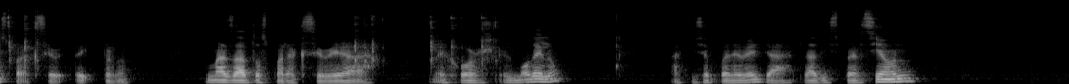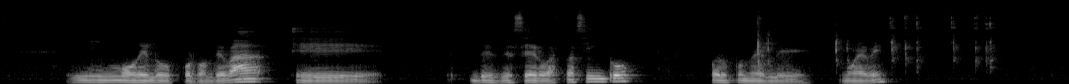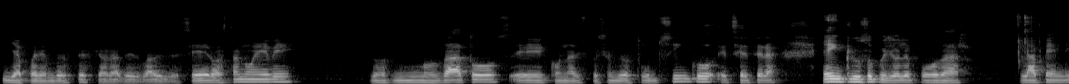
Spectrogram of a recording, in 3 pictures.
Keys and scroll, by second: 0.2 shift+Return, 3.5 0, 4.5 shift+Return, 18.2 BackSpace, 19.0 9, 19.7 shift+Return, 31.5 ,, 31.6 space.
